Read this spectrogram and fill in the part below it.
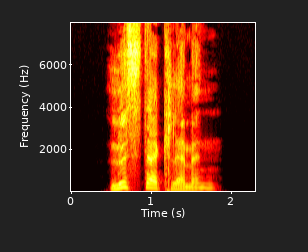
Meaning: plural of Lüsterklemme
- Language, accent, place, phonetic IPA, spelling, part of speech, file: German, Germany, Berlin, [ˈlʏstɐˌklɛmən], Lüsterklemmen, noun, De-Lüsterklemmen.ogg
